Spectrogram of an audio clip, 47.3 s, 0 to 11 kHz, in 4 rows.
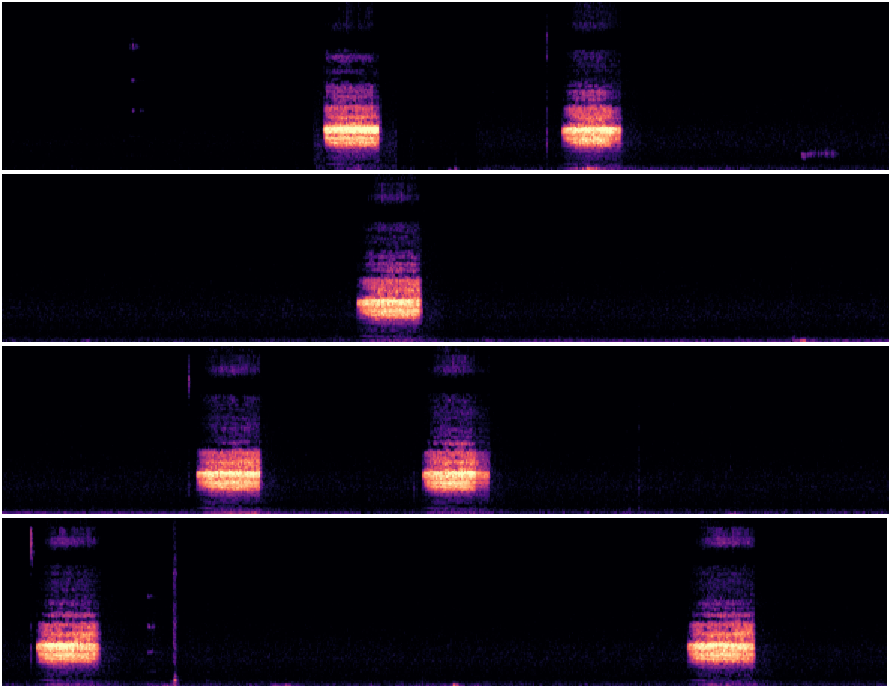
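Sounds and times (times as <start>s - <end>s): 
Dendrobates tinctorius azureus calling: 4.2s - 5.2s, 7.4s - 8.4s, 10.6s - 11.2s, 16.5s - 17.5s, 26.2s - 27.2s, 29.2s - 30.2s, 35.9s - 36.9s, 44.6s - 45.6s.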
